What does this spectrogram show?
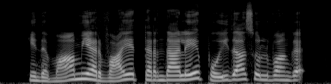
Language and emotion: Tamil, disgusted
